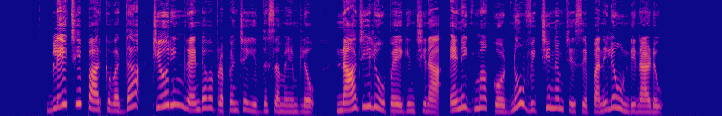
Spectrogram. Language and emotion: Telugu, neutral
